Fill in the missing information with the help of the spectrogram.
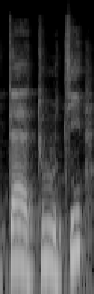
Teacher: La différence est au niveau de l'arrière de la langue. L'arrière de la langue, quand on dit ta, tout, ti, l'arrière de la langue il est bas.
